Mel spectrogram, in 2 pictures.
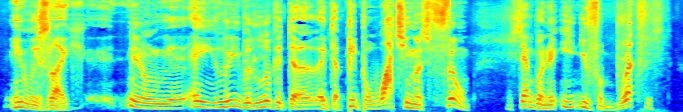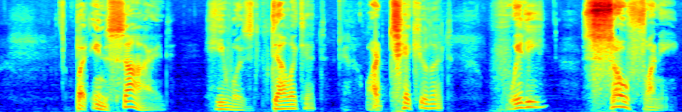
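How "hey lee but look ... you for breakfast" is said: put-on scary guy voice, side of mouth, higher. Retelling meeting a scary guy on a film set: Sylvester Stallone voice, out of side of mouth. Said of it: "talked out of the side of his mouth".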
